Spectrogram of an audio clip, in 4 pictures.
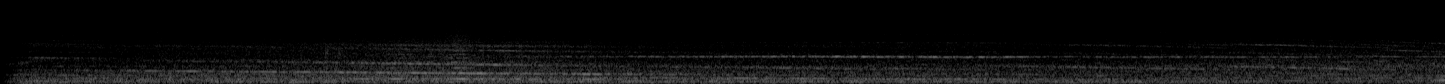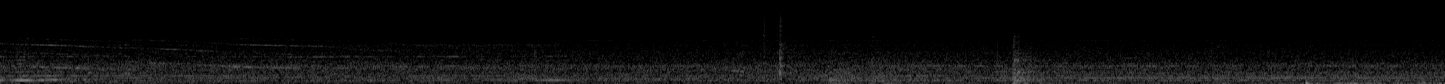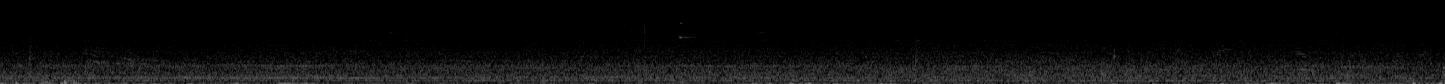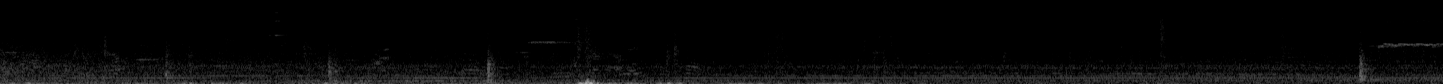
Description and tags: Train arriving underground
Train arriving at station
Recorded with Rode Micro and iPhone Rode app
